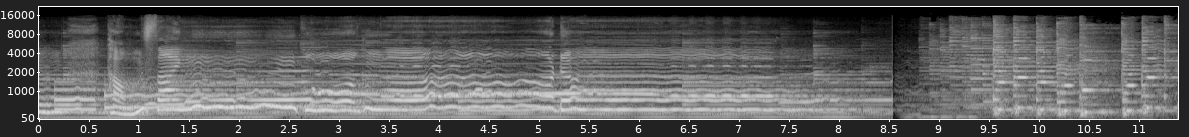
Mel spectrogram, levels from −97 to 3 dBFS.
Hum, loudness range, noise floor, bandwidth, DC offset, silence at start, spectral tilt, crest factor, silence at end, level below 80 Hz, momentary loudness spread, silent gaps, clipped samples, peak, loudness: none; 8 LU; -40 dBFS; 16 kHz; under 0.1%; 0 s; -4.5 dB/octave; 14 dB; 0 s; -46 dBFS; 13 LU; none; under 0.1%; -4 dBFS; -17 LUFS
